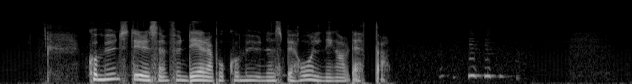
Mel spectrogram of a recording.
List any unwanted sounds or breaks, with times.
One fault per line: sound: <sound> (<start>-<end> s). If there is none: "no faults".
sound: laugh (4.4-5.2 s)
